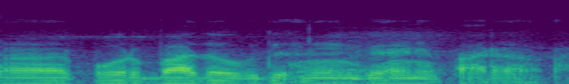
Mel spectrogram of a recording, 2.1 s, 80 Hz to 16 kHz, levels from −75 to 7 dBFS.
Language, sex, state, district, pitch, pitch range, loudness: Garhwali, male, Uttarakhand, Uttarkashi, 95 Hz, 95-100 Hz, -19 LUFS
